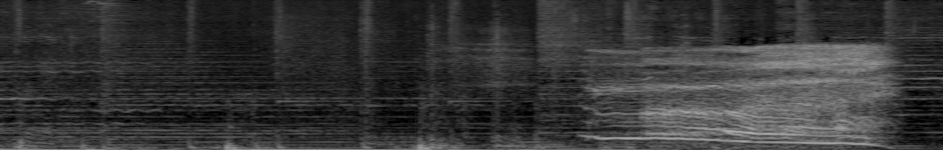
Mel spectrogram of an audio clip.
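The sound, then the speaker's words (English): A person groans while stretching after getting out of bed, a long, loud voiced groan whose pitch sinks at the end, following a few seconds of quieter low sounds. “All right, I'm gonna go with groan. Yeah, probably a groan, if anything. Yeah, groan. That was a groan.”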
